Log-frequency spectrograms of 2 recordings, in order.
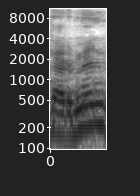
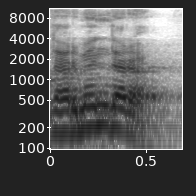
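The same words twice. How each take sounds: First: The name is said shortened, with sounds dropped. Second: The name is said in full, with all sounds. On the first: This is the everyday reduced pronunciation. "हम धर्मेंद्र करके रह जाते हैं" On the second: This is how it is pronounced in Punjab. "पूरे रूप में"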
